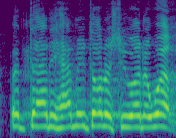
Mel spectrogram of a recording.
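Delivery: put-on high, fast little-boy voice; excited kid asking his dad; child's voice. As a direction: pipe up like an eager six-year-old.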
